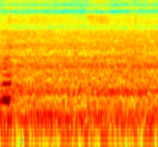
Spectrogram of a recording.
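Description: A dense, steady buzzing of many honey bees close by at an open hive, continuous throughout with a low rumbling undertone.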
